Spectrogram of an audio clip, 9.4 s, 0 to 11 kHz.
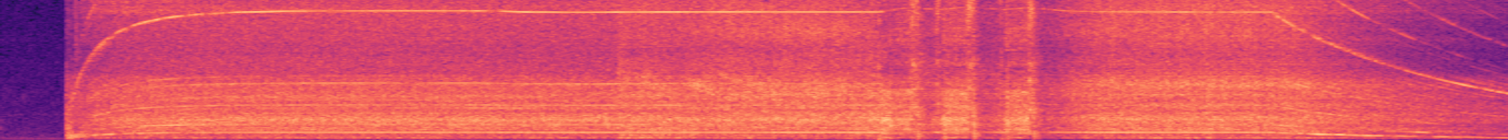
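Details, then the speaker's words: Vax Air 3 Total Home upright vacuum, new, suction motor run with brushes off: spins up to a smooth steady high whine, holds constant, winds down evenly; no rattle or rubbing, acceptable noise level. "That's not a bad sound. That's quite an acceptable noise level for me. That's not bad at all."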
